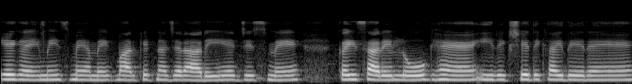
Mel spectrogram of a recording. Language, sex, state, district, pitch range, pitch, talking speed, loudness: Hindi, female, Uttar Pradesh, Muzaffarnagar, 210-220 Hz, 215 Hz, 200 wpm, -18 LUFS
